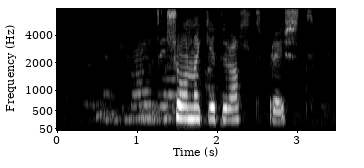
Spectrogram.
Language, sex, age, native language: Icelandic, female, 10, Icelandic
